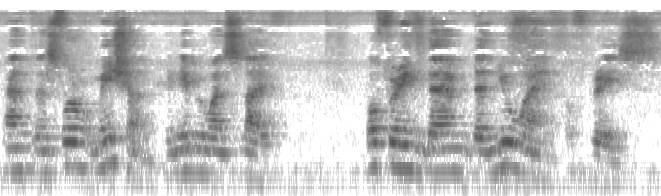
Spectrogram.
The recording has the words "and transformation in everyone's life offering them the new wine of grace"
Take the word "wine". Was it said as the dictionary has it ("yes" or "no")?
yes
